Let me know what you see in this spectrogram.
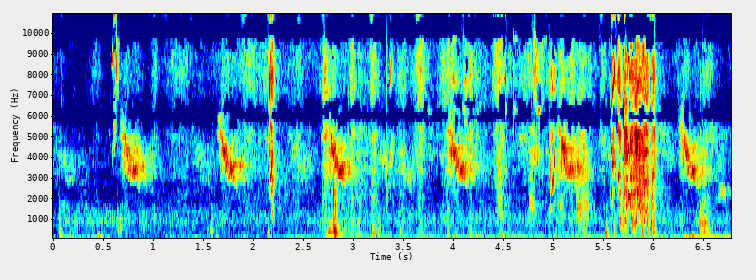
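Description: A bird calling repeatedly, a short chirp about once a second, with a sharp louder sound about three seconds in and a brief rush of noise near the end.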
